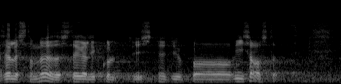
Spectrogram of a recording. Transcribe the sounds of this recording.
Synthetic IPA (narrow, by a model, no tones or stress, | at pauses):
se̞lːest̪ommø̞ːd̪̥ɑst̪e̞ɡe̞likˑult̪ˑvḭst̪nyːd̪̥jub̥ɑviːsɑ̰ːst̪ɑt̪ːˑ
